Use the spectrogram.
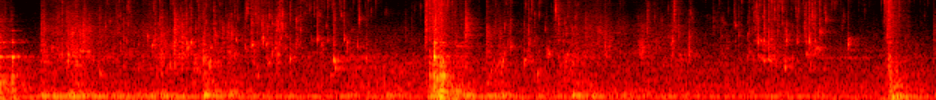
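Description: Cured pork trotters are rinsed under running water in a kitchen sink, making a steady close trickle with splashes and drips and a couple of louder sloshes near the end. No one speaks.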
